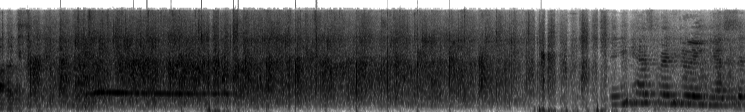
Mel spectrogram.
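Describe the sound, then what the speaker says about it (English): Audience applauds singer Lily after her performance, a dense, steady clapping wash lasting several seconds that thins near the end as a voice begins talking over it. "Let's give Lily another round of applause"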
